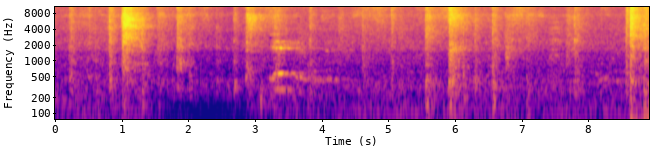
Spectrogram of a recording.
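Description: Boxing gloves smack sharply against pads in quick bursts.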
